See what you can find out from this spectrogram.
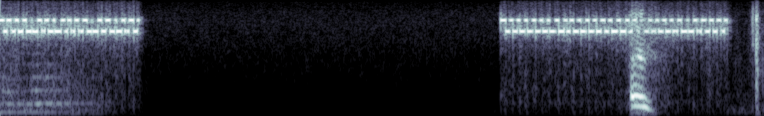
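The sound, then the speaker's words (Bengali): Telephone ringing with a steady, high electronic tone in two long bursts separated by silence. A brief voice cuts in during the second ring before it stops. “এ সময় আবার কে phone দিচ্ছে?”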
